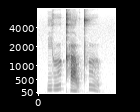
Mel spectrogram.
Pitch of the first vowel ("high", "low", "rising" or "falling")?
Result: rising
